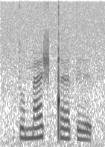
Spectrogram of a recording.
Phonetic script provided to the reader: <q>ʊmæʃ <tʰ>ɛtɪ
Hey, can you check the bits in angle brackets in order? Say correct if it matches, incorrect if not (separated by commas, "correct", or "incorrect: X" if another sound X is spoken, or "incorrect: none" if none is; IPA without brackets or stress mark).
incorrect: t, incorrect: ǃ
